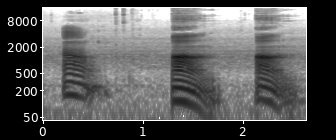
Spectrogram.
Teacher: So that last N in on is not clear because we're closing the mouth.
